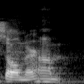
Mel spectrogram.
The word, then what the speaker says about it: Saulnier: It was the directorial debut, I believe, by, I'm going to butcher his name, Jeremy Saulnier. – You're right. It's Saulnier.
